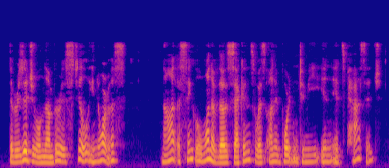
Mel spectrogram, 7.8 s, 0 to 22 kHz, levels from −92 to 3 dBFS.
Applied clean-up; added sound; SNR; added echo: none; none; none; none.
